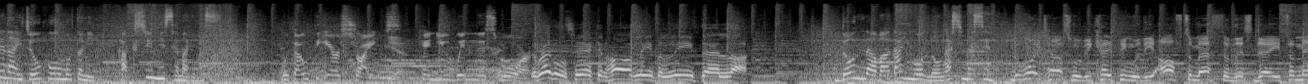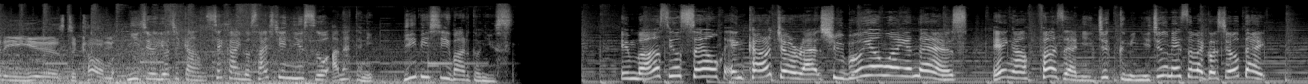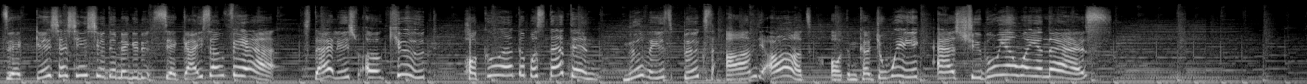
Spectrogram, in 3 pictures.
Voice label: Commercial Promo, Japanese, Authoritative, Engaging, Stylish, Warm, Clear, Friendly, Sincere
